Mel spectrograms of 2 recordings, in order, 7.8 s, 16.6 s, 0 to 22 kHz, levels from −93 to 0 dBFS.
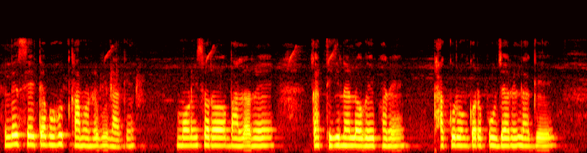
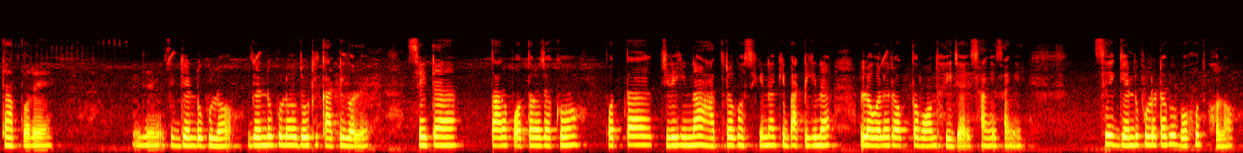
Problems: none marked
